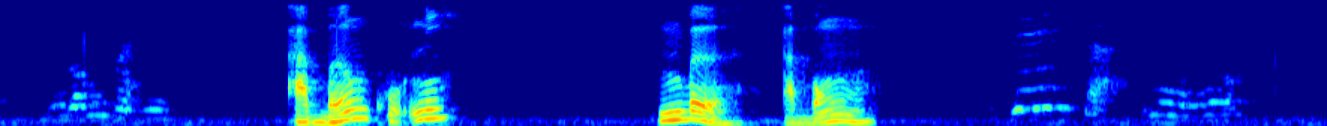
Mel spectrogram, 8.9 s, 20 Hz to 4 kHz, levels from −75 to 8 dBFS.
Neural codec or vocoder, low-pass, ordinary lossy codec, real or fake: none; 3.6 kHz; AAC, 24 kbps; real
